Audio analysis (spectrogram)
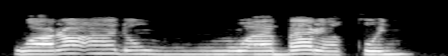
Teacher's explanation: Dan memasukkan tanwin itu dia punya kedengungan itu masuk ke dalam huruf wau. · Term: idgham al-ghunnah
